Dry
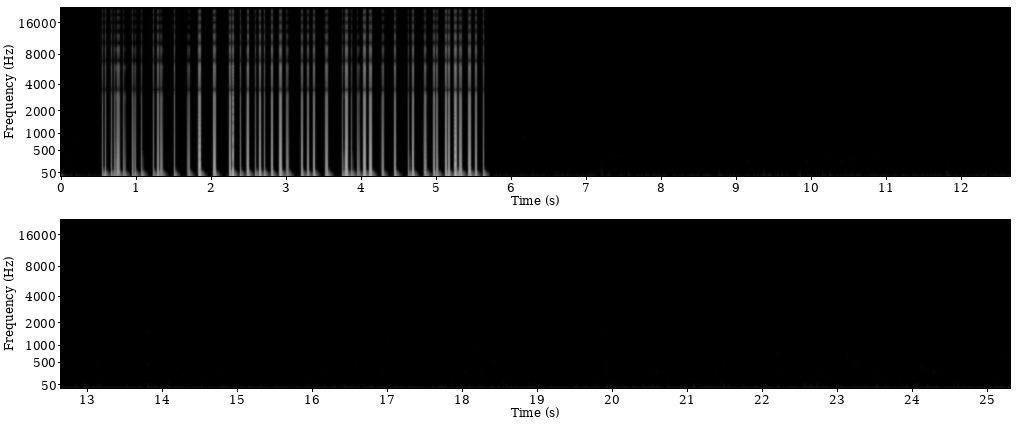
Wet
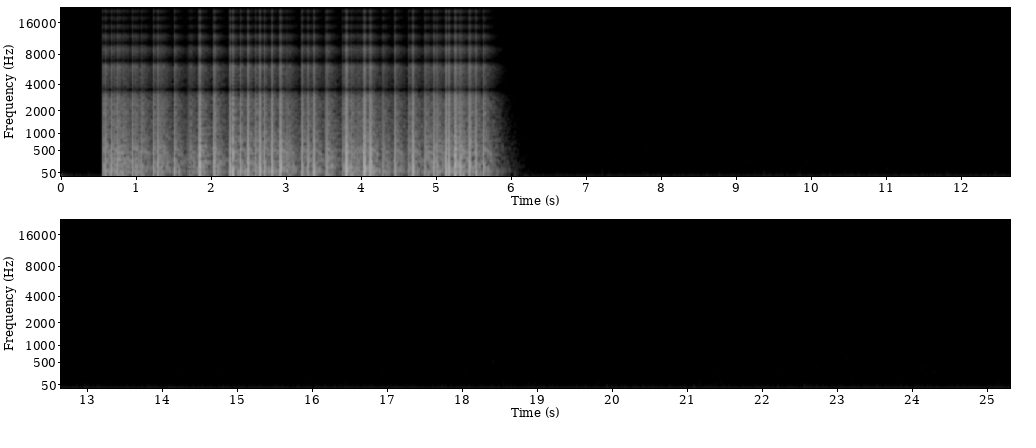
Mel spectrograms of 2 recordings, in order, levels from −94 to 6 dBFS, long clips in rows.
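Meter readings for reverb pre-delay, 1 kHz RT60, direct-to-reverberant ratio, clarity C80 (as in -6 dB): 12 ms, 0.55 s, 6.0 dB, 14.5 dB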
